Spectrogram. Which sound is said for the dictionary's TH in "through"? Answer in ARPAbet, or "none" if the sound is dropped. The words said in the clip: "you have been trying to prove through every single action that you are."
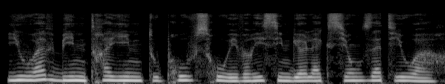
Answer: S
